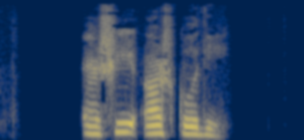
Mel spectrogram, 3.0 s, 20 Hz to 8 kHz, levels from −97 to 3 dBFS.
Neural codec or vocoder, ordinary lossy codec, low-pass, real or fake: none; MP3, 32 kbps; 7.2 kHz; real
